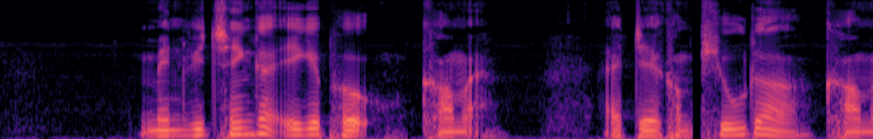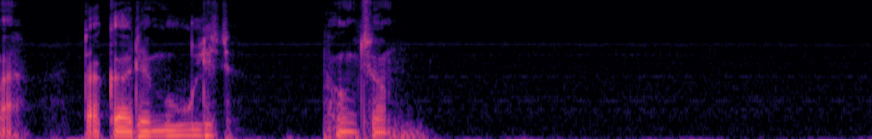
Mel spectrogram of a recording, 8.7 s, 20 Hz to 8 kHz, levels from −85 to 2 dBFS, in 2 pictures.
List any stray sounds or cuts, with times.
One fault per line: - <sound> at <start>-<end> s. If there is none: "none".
- dropout at 3.5-3.5 s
